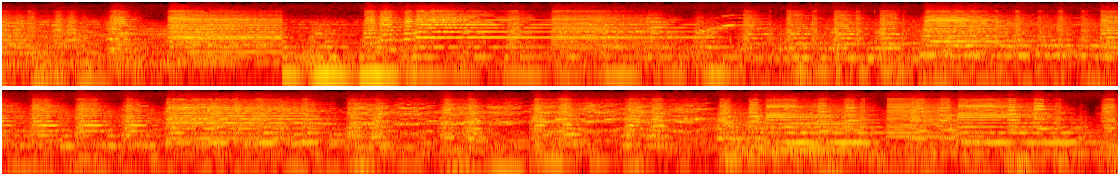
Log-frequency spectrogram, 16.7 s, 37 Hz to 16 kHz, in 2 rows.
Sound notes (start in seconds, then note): 2.5 action music; 13.8 cattle mooing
